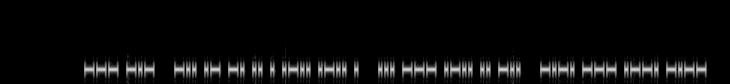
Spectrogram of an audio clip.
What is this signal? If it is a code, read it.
Morse code, heard as a keyed tone, about 40 wpm, 700 Hz. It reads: OK DANIELLE SOLID COPY
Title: Practice QSO - Exchange 3 - More Info - 40wpm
